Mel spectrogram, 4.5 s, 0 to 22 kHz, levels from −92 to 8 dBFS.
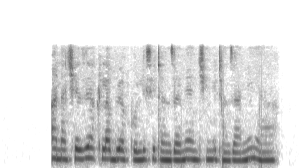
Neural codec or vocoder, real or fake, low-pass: none; real; 7.2 kHz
